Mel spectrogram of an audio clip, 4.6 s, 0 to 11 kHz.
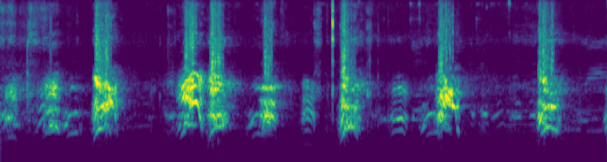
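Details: At the 2017 PWCCGS NJ Corgi Funday Sunday, corgis give loud, rough barks in bursts of two or three, with short yips between them.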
